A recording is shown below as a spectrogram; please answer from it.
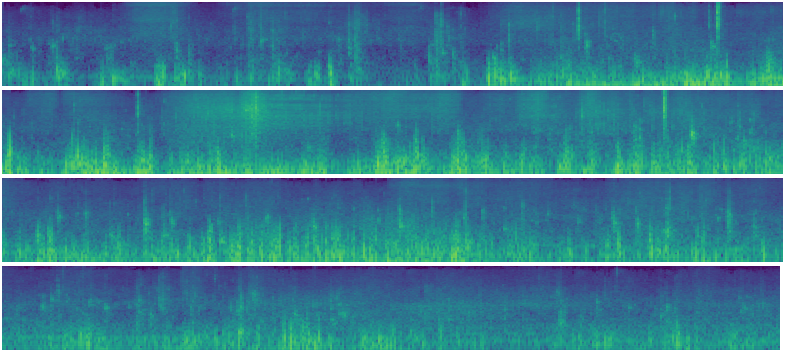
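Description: Wind buffeting the microphone in gusts, heavier from about five seconds in and easing near the end, with scattered small clicks and knocks.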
